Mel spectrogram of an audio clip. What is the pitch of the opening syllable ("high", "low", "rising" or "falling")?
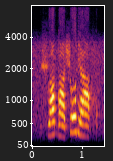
rising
